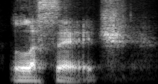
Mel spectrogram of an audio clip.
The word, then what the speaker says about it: Le Sage: And later by uh Okay, I Okay, now I'm realizing I don't think I pronounce the S because I think that's a French thing. I think it's a George Louise Lass.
